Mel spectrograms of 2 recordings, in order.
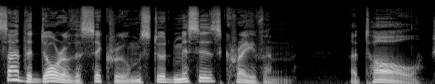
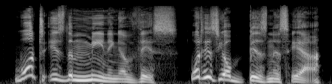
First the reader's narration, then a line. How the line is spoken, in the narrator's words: she said haughtily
